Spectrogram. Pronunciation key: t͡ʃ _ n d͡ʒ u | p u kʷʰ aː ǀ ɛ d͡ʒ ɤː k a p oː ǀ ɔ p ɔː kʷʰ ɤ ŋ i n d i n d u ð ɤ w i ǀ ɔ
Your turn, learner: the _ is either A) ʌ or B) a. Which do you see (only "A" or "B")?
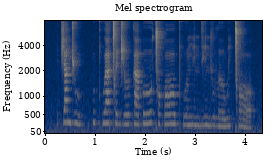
B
